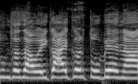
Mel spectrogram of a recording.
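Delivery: ordinary delivery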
